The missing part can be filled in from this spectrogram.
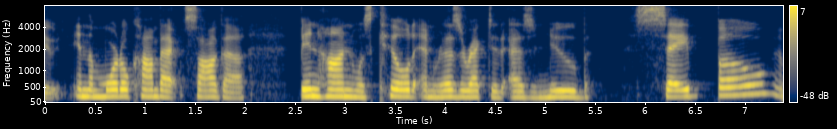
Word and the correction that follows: Noob Saibot: Am I saying that right? – Noob Saibot. I think that's how my friends always said it, but that was Logan, West Virginia friends, Noob Saibot.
